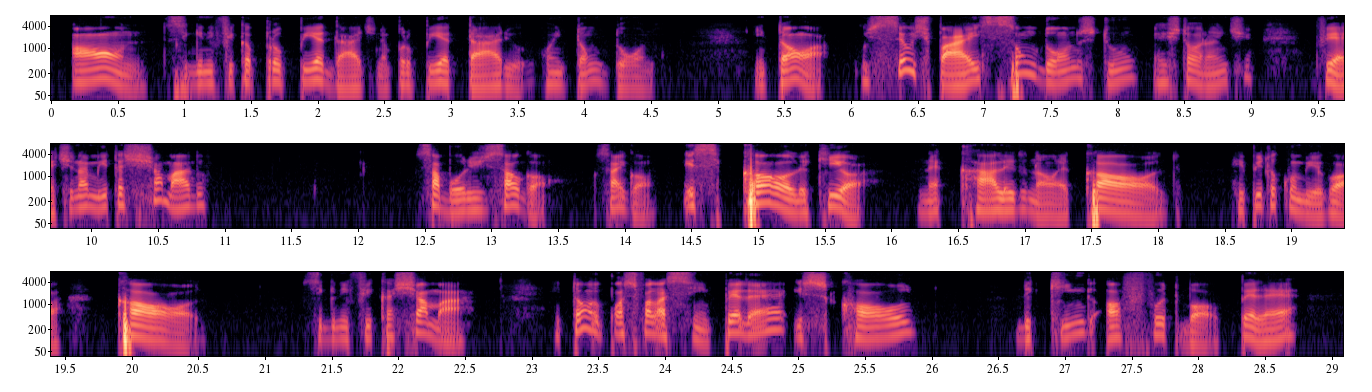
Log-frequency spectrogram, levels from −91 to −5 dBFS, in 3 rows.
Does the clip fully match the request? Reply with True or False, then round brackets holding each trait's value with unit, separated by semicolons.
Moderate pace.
False (105 wpm)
